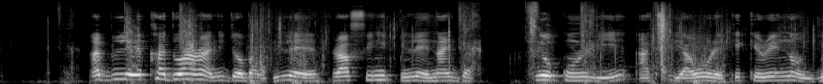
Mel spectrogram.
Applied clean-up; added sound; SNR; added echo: neural mask model RNNoise.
